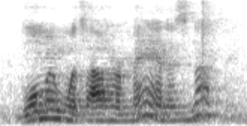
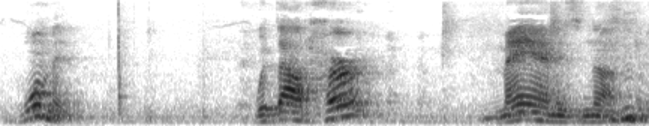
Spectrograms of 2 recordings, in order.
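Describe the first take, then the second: First: It pauses after 'man', grouping 'her man'. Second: It pauses after 'her', making 'man' the subject.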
